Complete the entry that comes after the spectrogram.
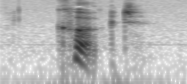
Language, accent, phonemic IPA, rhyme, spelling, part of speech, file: English, US, /kʊkt/, -ʊkt, cooked, adjective / verb, En-us-cooked.ogg
- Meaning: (adjective) 1. Prepared by cooking 2. Corrupted by conversion through a text format, requiring uncooking to be properly listenable 3. Partially or wholly fabricated, falsified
